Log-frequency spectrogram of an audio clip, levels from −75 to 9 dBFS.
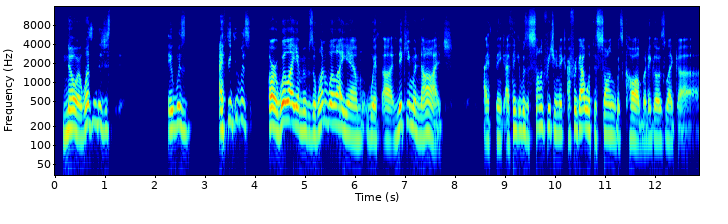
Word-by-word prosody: No, 185 +4 +4
it 140 -2 +1
wasn't 225 +3 0
the 220 - -2
just 180 -1 -10 1.1
It 180 +2 +1
was 195 -4 0 0.6
I 180 0 +3
think 245 +4 -8
it 270 -2 -13
was 240 -6 -10 0.3
or 195 -3 +9
will.i.am, 225 -3 +7
it 170 - -3
was 150 -1 -11
the 155 - 0
one 225 +9 -3
will.i.am 165 - 0
with, 140 -2 -4
uh, 125 -2 -2
Nicki 215 +7 +1
Minaj, 165 -5 -3 0.7
I - - -5
think. 130 -2 -7
I 125 - -3
think 180 +5 -4
it - - -4
was 175 -3 -4
a - - -9
song 195 +8 -4
featuring 175 -4 -6
Nick 155 - -5
I 145 - -7
forgot 185 +2 +2
what 175 -1 -1
the 145 - -8
song 150 -1 -3
was - - -8
called, 130 -4 0
but - - -6
it 130 - -5
goes 130 0 -3
like, 130 -2 -6
uh 350 +1 -8
180 Hz, 205 wpm, -24 LUFS, 145-210 Hz, 1.1 s, or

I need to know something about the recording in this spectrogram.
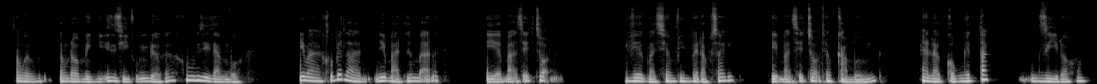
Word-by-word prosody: xong 145 -2 +3
rồi 125 -1 -1 0.2
trong 140 -1 +2
đầu 130 -1 +2
mình 120 -1 -1
nghĩ 160 +6 +1
gì 130 -4 0
cũng 135 +4 -1
được 125 -1 0
á, 155 - 0
không 195 +2 +1
có - - +5
gì 165 -5 +3
ràng 115 -3 0
buộc. 115 -1 -2 0.6
Nhưng 185 - +3
mà 155 -3 +2
không 185 +6 -1
biết 230 -1 +2
là 150 -8 +2
như 165 - +3
bản 130 -6 0
thân 155 0 +2
bạn 170 +2 -1
á, 175 - -1 0.5
thì 125 -3 +2
bạn - - -1
sẽ - - 0
chọn - - -2 0.6
cái 150 0 +1
việc 150 -3 +4
mà 120 - +2
xem 140 +3 +1
phim 145 -2 +1
hay 140 - +4
đọc 120 -2 -1
sách 170 +1 +2
ấy, 180 - -1 0.4
thì 130 - +6
bạn 115 -2 0
sẽ - - -1
chọn 165 - +1
theo 150 -3 +2
cảm 105 -2 0
hứng 115 +9 +1 0.5
hay 160 - +6
là 130 -2 +3
có 130 +1 0
nguyên 145 +2 +1
tắc 220 +6 +1 0.4
gì 135 -3 +2
đó 125 0 0
không? 155 +4 -1
140 Hz, 290 wpm, -23 LUFS, 125-155 Hz, 0.6 s, thì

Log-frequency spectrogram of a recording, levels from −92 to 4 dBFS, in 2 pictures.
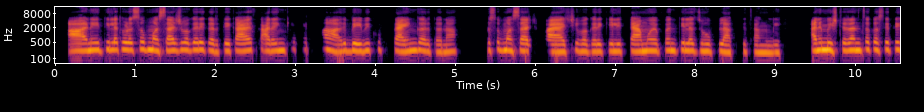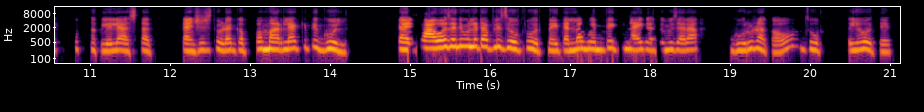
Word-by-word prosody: आणि 235 +2 +2
तिला 250 -1 -1
थोडंसं 250 0 -1
मसाज 230 0 -1
वगैरे 245 +1 -2
करते. 220 -1 -6
काय 220 +1 +1
कारण 225 +1 -2
की 245 +1 -25 0.2
हां, 210 -5 -1
बेबी 225 0 -1
खूप 240 +2 -18
क्रायिंग 215 0 +1
करतो 210 -4 -6
ना, 200 +1 -7 0.4
तसं 235 +2 -8
मसाज 225 -2 -1 0.2
पायाची 200 +2 +2
वगैरे 210 -1 -5
केली 215 +1 -5
त्यामुळे 215 +1 0
पण 230 -1 -3
तिला 230 -1 -2
झोप 215 -1 -8
लागते 195 0 -5
चांगली 190 -1 -8 0.4
आणि 225 +2 +3
मिस्टरांचं 235 0 +1
कसं 250 -1 -4
ते 255 - -2
खूप 250 +1 -18
थकलेले 220 0 0
असतात 220 0 -1 0.4
त्यांच्याशी 225 +1 +3
थोड्या 235 -3 +1
गप्पा 230 +3 -3
मारल्या 255 +1 +5
की 290 - -8
ते 315 - 0
गुल. 250 -6 +4 0.7
त्यांच्या 250 +3 +6
आवाजाने 320 +4 +7
उलट 335 0 +5
आपली 320 0 +3
झोप 270 -3 +2
होत 260 -5 +3
नाही. 225 -2 0
त्यांना 230 +3 +3
म्हणते 260 +1 +1
की 260 +2 -6
नाही 245 0 +2
का 245 - -3
तुम्ही 245 +1 -2
जरा 245 +1 0 0.5
घोरू 230 +4 0
नका 235 -9 -1
हो 260 - -5
झोप 240 -4 -2 0.4
हे 230 +1 0
होते. 220 -6 -1
230 Hz, 170 wpm, -23 LUFS, 215-250 Hz, 0.7 s, आवाजाने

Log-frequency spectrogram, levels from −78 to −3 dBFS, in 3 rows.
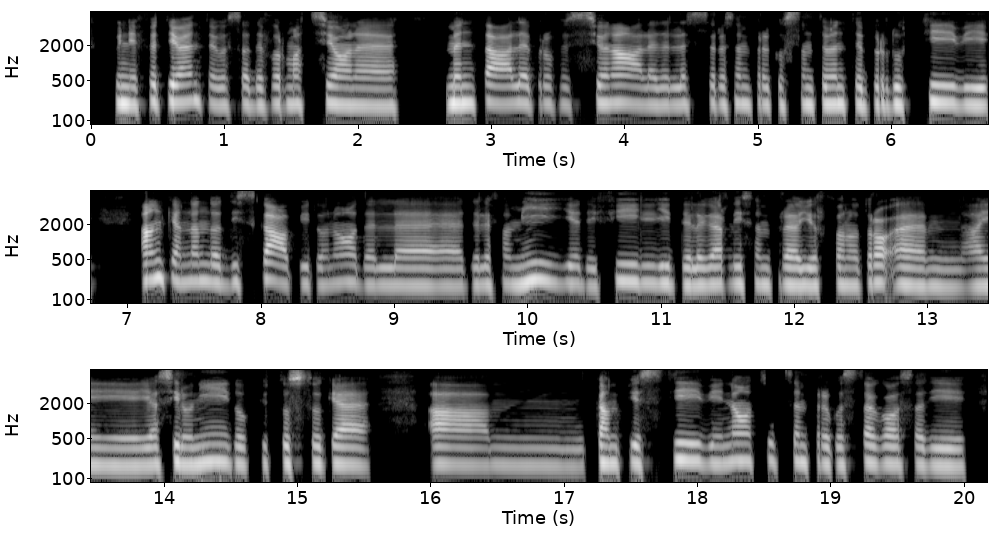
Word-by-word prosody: Quindi 200 -2 +4
effettivamente 210 +1 +2
questa 190 +1 -5
deformazione 190 -1 0 0.4
mentale, 200 0 +4
professionale, 200 +1 0
dell'essere 195 +1 -5
sempre 195 0 -5
costantemente 195 0 -1
produttivi, 195 0 +1 0.3
anche 220 +2 +5
andando 210 0 -1
a 200 - +1
discapito, 190 -1 +1
no, 200 +2 -3
delle 180 -1 -2
delle 185 +1 -5
famiglie, 195 +1 0
dei 175 -1 -9
figli, 195 0 -1
delegarli 185 +1 0
sempre 185 0 -3
agli 180 0 +2
orfanotro 185 +2 0
ehm, 175 -2 0
ai 170 0 -2
gli 175 - 0
asilo 180 +1 +2
nido 190 -1 +1
piuttosto 185 0 +1
che 180 -1 +3 0.4
a, 175 -1 +3
mhmm, 170 -1 -10
campi 190 0 +3
estivi, 195 0 0
no. 205 +1 +3
C'è 205 - -12
sempre 190 -1 -4
questa 180 +2 -2
cosa 180 -1 -2
di 170 -1 -1
190 Hz, 120 wpm, -22 LUFS, 180-200 Hz, 0.4 s, anche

